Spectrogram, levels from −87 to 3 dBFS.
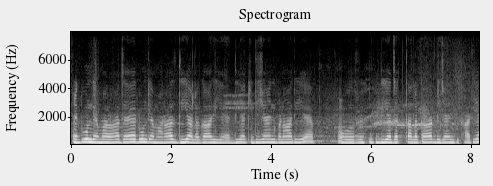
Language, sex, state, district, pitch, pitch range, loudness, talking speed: Marwari, female, Rajasthan, Nagaur, 215 Hz, 210-220 Hz, -14 LUFS, 170 wpm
